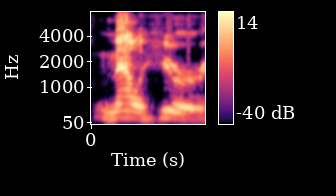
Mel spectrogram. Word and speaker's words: Malheur: Okay, it's Malheur. It's an odd spelling. You almost have to live there to know the pronunciation.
